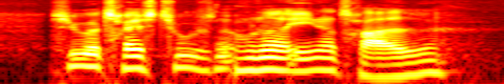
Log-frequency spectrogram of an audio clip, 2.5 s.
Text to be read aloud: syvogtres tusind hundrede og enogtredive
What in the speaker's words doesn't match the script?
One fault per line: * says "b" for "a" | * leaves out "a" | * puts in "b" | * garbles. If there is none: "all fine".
all fine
